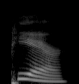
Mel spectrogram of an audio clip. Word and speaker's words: Pierre: saying it wrong because in South Dakota they say this as Pier don't now listen I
